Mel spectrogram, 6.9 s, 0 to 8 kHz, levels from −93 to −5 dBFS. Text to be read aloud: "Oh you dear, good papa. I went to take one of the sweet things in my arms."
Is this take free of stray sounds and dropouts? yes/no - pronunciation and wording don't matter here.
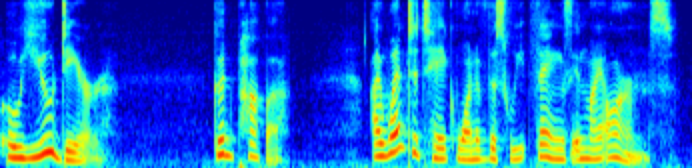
yes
